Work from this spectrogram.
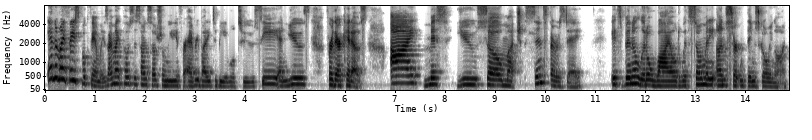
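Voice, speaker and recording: A woman speaking as an elementary teacher, expressive and encouraging, in simple words for children and their families. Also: on the low side, normal speed. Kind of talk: children's read-aloud with casual talk to families.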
